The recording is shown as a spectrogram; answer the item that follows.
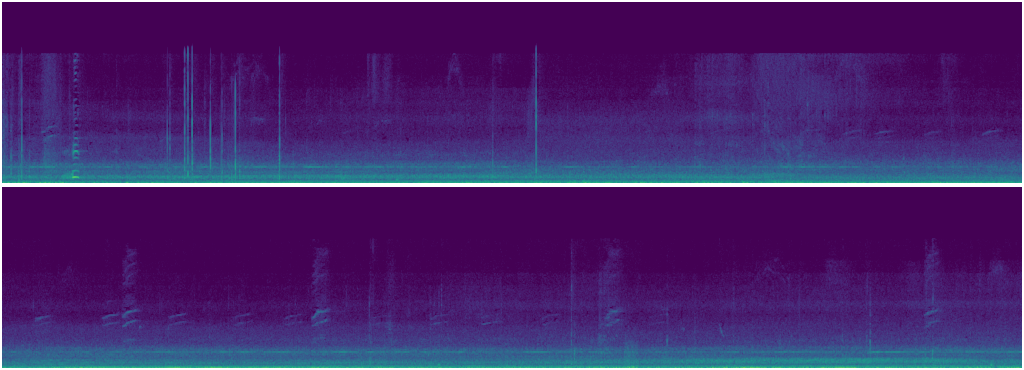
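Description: Canada geese honking a few times over a steady low rumble.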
